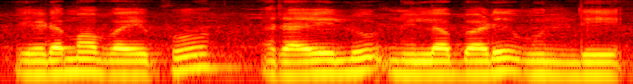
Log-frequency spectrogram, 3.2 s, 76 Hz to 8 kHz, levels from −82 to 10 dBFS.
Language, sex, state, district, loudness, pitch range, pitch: Telugu, male, Telangana, Hyderabad, -15 LUFS, 135-150 Hz, 140 Hz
